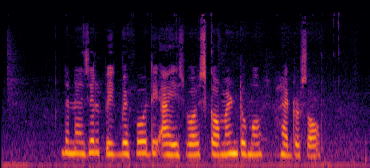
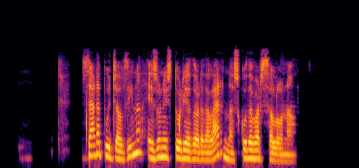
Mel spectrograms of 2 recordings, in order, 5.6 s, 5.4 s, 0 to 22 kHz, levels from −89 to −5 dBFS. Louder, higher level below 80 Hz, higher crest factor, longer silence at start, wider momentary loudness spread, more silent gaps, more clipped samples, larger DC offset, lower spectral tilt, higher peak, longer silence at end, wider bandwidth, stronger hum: second, -27 LUFS vs -17 LUFS; about the same, -54 dBFS vs -56 dBFS; about the same, 16 dB vs 18 dB; second, 0.05 s vs 0.9 s; first, 7 LU vs 4 LU; second, none vs 1.07-1.22 s; neither; neither; about the same, -5 dB/octave vs -5.5 dB/octave; second, -10 dBFS vs -2 dBFS; second, 0.45 s vs 0.95 s; first, 16.5 kHz vs 7.8 kHz; neither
